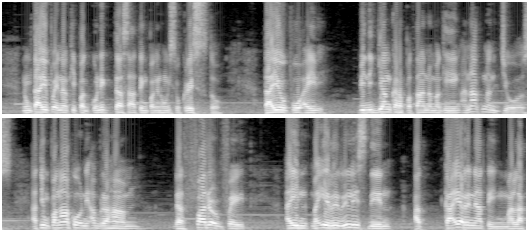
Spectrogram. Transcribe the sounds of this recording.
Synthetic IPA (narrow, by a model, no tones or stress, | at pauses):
nʊŋt̪aːjopaʔːjnɐkɪpaɡ̚kʊnɛk̚t̪asaʔaːt̪ɪŋpɐŋɪnoːhohɛsʊkɾist̪o | t̪aːjopoʔaj | bɪnɪɡjaŋkɐɾapat̪anːɐŋmɐɡiːɡɪŋɐnak̚naŋd̪jos | ʔɐt̪jʊŋpaŋaːkoʔnɪʔabɾaɦam | d̪ɐfad̪ɛɹɔvfejt̪̚ | ʔajmɐʔɪɾɪɾɪlɪsd̪ɪn | ʔat̪̚ | kaːjaɾɪnːaːt̪ɪŋmɐlak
